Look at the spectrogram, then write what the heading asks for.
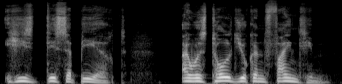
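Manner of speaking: a hint of a French woman's accent. A narrator's reading. Young French woman telling detectives of brother, light French accent. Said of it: "her accent she was from the continent".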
